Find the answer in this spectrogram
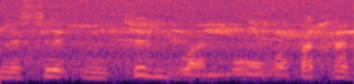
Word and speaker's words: chélidoine: Euh alors aujourd'hui, on va parler de cette plante qui s'appelle une keliguan les amis. Elle s'écritane mais c'est une keliguane.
